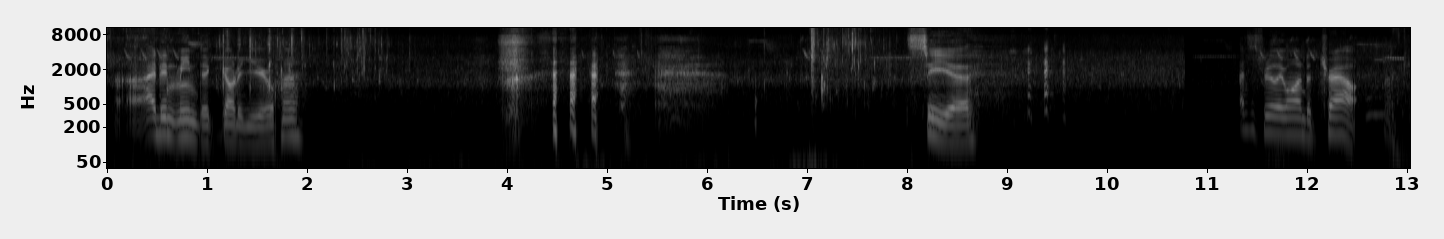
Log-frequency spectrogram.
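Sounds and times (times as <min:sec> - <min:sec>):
creek water running: 0:00.0 - 0:10.8, 0:11.4 - 0:13.0.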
